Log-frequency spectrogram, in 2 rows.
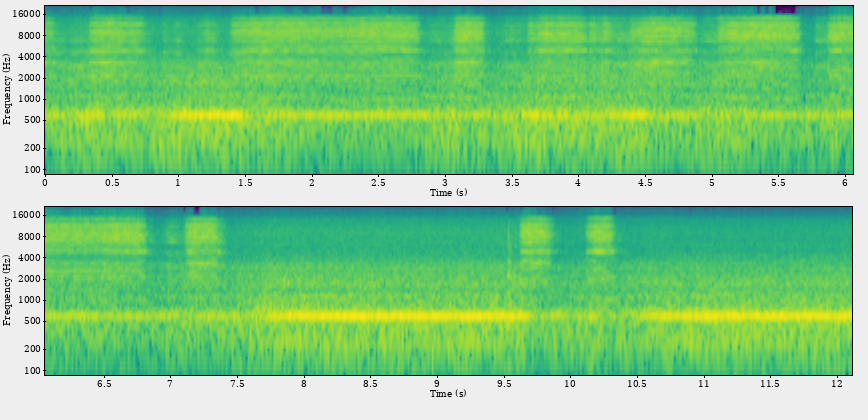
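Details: Used 1998 Workforce 8-inch bench grinder, 120 V 5 A, with wire brush and stone wheels: steady mid-pitched motor hum with bursts of grinding contact; spins up and runs smoothly, normal running.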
